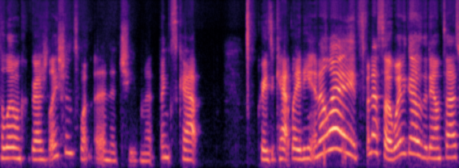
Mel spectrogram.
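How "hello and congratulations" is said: usual speaking voice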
